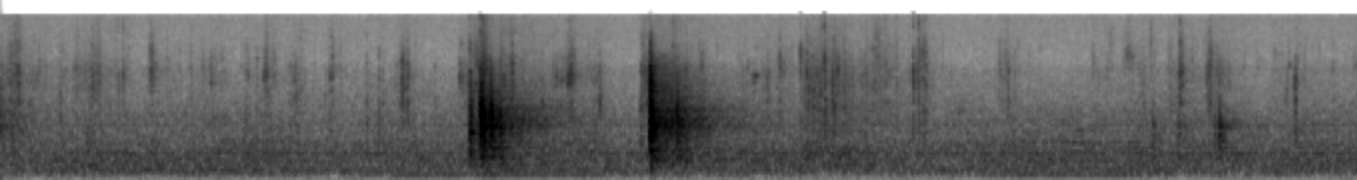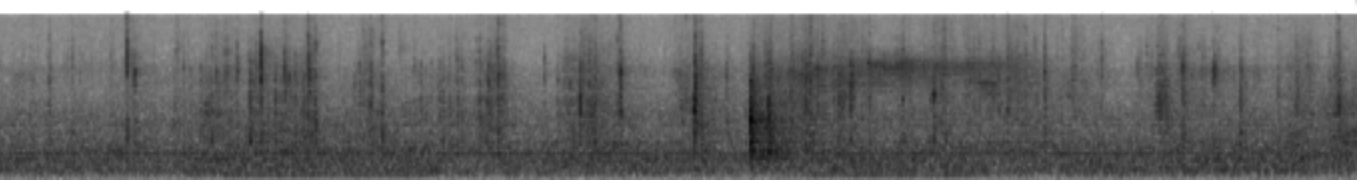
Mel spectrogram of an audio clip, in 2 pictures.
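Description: Thin plastic bag crinkling and rustling as hands roll a fresh spring roll inside it, with two sharp, louder crackles about three and four seconds in.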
